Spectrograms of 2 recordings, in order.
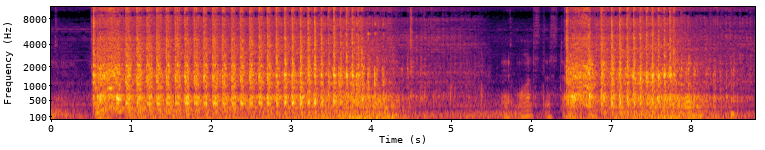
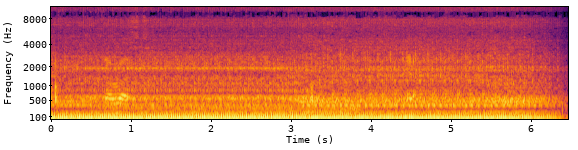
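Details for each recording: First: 1996 Dodge Ram 2500 with a Cummins 12-valve diesel, sitting seven years. All six injector lines are cracked for bleeding. Steady starter cranking at about three compression beats per second never catches: a crank-no-start with the lines bone dry and no fuel delivery. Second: 1996 Dodge Ram 2500 12-valve Cummins diesel, sitting seven years, just started after fuel system bled; steady even low rumble, no knocks or misses, healthy idle. Truck also has broken transfer case, needs front driveshaft.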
